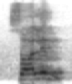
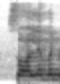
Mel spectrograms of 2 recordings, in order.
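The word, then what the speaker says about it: solemn: है ना सोलेम गंभीर कुछ बच्चे इसे गलत प्रोनंसिएट करते हैं सॉलेमन पढ़ते हैं क्या पढ़ते हैं सोलेमन तो प्यारे बच्चों एन को आपको को क्या करना है? इसमें साइलेंट कर देना है। एन को प्रोनंसिएट नहीं करना है। ठीक है? एस ओ एल ई एम बस पढ़ने में इतना ही आएगा। एन साइलेंट रहेगा। सॉलेमन मत पढ़ना।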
